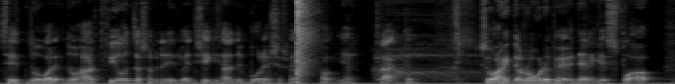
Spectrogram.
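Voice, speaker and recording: A man's voice: mid-range voice, steady tone, very fast. A man with a Glasgow accent telling casual anecdotes in matey, sweary street vernacular, over background noise. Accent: Glasgow, Scottish.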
